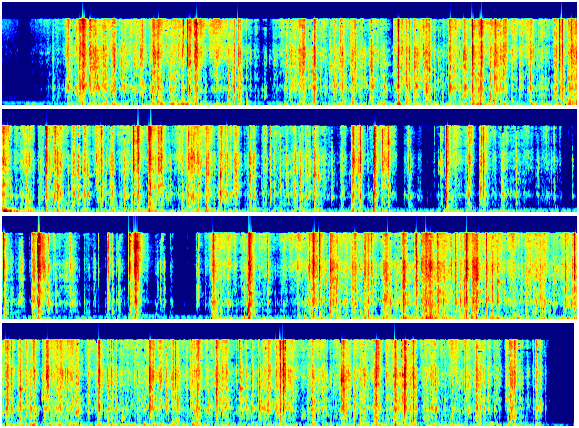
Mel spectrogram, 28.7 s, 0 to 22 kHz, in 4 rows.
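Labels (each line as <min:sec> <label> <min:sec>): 0:00.6 Plastic handling noises with VHS tape sounds and analog film hiss. 0:28.5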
